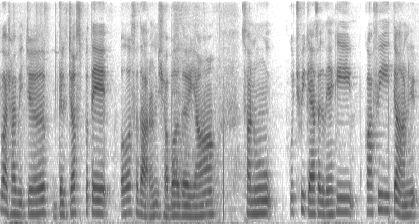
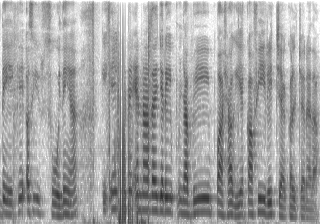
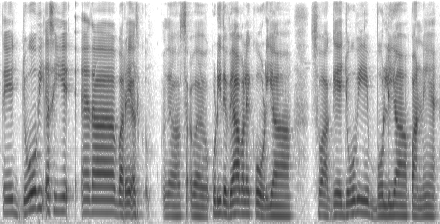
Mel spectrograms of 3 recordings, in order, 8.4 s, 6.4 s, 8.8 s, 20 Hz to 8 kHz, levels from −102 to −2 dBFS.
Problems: constant background noise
